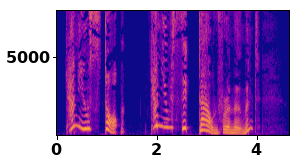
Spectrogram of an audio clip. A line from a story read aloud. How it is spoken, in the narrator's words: said his mother crossly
